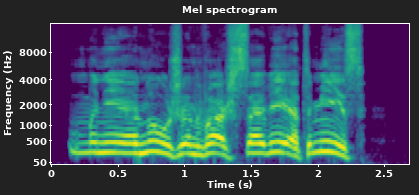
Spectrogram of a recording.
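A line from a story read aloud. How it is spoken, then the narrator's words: Pleading. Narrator (Russian): взмолился он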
